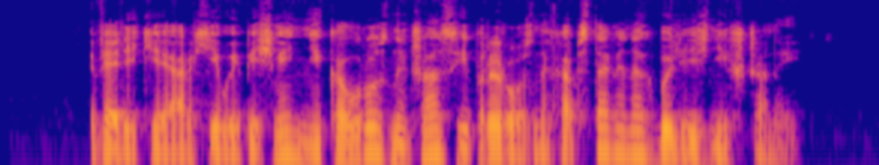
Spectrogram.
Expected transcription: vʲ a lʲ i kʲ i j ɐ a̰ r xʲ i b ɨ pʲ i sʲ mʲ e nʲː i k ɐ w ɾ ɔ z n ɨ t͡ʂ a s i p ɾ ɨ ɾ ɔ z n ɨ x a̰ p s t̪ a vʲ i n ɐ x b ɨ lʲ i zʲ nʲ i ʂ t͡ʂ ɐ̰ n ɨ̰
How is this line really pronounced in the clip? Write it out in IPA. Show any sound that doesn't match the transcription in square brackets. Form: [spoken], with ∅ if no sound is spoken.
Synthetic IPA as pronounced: vʲ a lʲ i kʲ i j ɐ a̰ r xʲ i [v] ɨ pʲ i sʲ mʲ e nʲː i k ɐ w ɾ ɔ z n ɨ t͡ʂ a s i p ɾ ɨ ɾ ɔ z n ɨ x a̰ p s t̪ a vʲ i n ɐ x b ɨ lʲ i zʲ nʲ i ʂ t͡ʂ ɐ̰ n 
